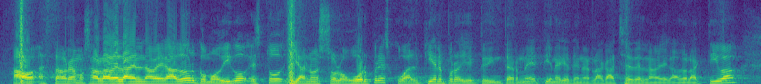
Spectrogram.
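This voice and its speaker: A man talks at a fairly high pitch with ordinary pitch variation. Noticeable background noise runs underneath. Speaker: conference speaker. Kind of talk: technical talk. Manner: fast. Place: classroom. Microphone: lapel.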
